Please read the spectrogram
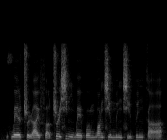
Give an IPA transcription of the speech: x w e˧˥ ɪ̯ ʈ͡ʂ ɻ̩˨˩ a˥˩ ɪ̯ f ä̰˨˩ ʈ͡ʂ ɻ̩˥˧ ɕ i˥˧ ŋ m w e˥˩ ɪ̯ p o˥ ʊ̯ m w ɑ˥ ŋ ɕ i˥˧ m i˥˩ ŋ ɕ ḭ˨˩ p i˥ ŋ k ä̰˨˩˦

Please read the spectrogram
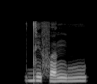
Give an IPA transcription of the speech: d e˥˨ f ɐ˨˩˦ ŋ u˨˦

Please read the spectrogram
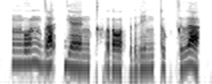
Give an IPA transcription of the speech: ŋ o˥˩ n d a˥˩ t̚ j ɛː˧ ŋ kʰ r ɔː˨˩ t̚ r i˦˥ n t u˨˩ k̚ t ɯ˥˩ a̯

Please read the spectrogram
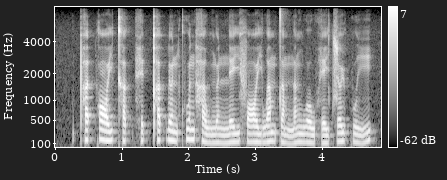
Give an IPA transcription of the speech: pʰ ɐ˨˥ t̚ k ɔː˨˧ j kʰ ɐ˨ k̚ h ɪ˨˥ k̚ pʰ ɐ˨˥ k̚ l ɵ˨ n kʷʰ ɐ˥ n h ɐ˨˩ w ŋ ɵ˨˩ n n̪ e˨˧ j f ɔː˨ j w ɐ˧ m t̪ ɐ˨˩ m n̪ ɐ˧ ŋ w o˨˩ w h e˨˩ j t͡s ɵ˧ ɥ kʷ iː˨˥

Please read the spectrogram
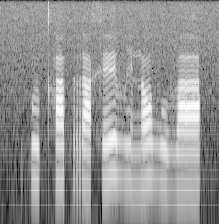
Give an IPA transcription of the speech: p ɯ kʰ a p r a x e v i n ʌ v u v a

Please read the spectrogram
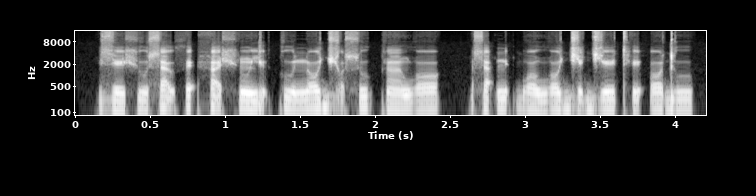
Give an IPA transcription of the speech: z e˨ ʃ u˨ s a̰˦˨ ʊ̯ θ ɛ˦ ʔ h ä̰˦˨ ʃ ũ˨ j ɪ˦ ʔ k u˨ n ɔ˦ d͡ʑ ɔ̰˦˨ sʰ u˦ k ã˨ w ɔ˦ | sʰ ä˦ ʔ n ɪ˦ ʔ b ɔ˨ w ɔ˦ d͡ʑ ä̰˦˨ d͡ʑ e˦ ɪ̯ tʰ ḛ˦˨ ʔ ɔ˦ d u˦

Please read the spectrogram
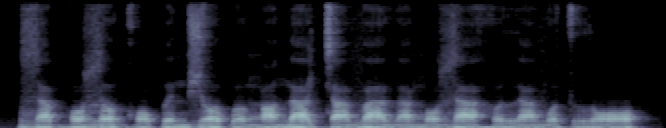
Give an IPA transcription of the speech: ɮ a bʱ ɔ ɮ ʌ ɡʱ ɔ p ɛ n ʒ ʌ ɓ ʌ ŋ ɑ n a c a v a ð a ŋ ɔ ɮ a ɦ ʌ r a v ʌ t r ɔ

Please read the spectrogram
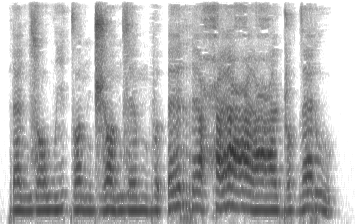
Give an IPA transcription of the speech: ɾ æ n z ɔ w i d̪ ɒ n d͡ʒ ɒ n z ɛ m b ə ʔ ɛ r ɛ ħ æ ʕ æ ʕ æ ɖ ɔ d̪ æ ɾ u

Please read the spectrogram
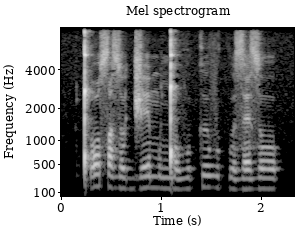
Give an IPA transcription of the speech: ǃʼ u sˤ ɯ z u d͡ʒ e m u ŋ͡ǃ o v u k ɯ v ɯ kʷ ɛ z ɛ z o

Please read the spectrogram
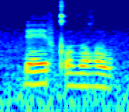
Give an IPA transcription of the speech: ɗ eː f kʼ o ð u ʁ u

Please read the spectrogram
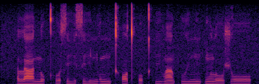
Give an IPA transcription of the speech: l aː˦ n o˦ kʰ ʊ˨ s iː˨ s iː˨ ɲ o˦ ŋ ĩ˨ kʰ ɔ˦ tʰ o˨ kʰ i˦ β ã˨˦ kʷ iː˦ ŋ ĩ˦ k͡p ũ˦ l oː˨ ʃ oː˦

